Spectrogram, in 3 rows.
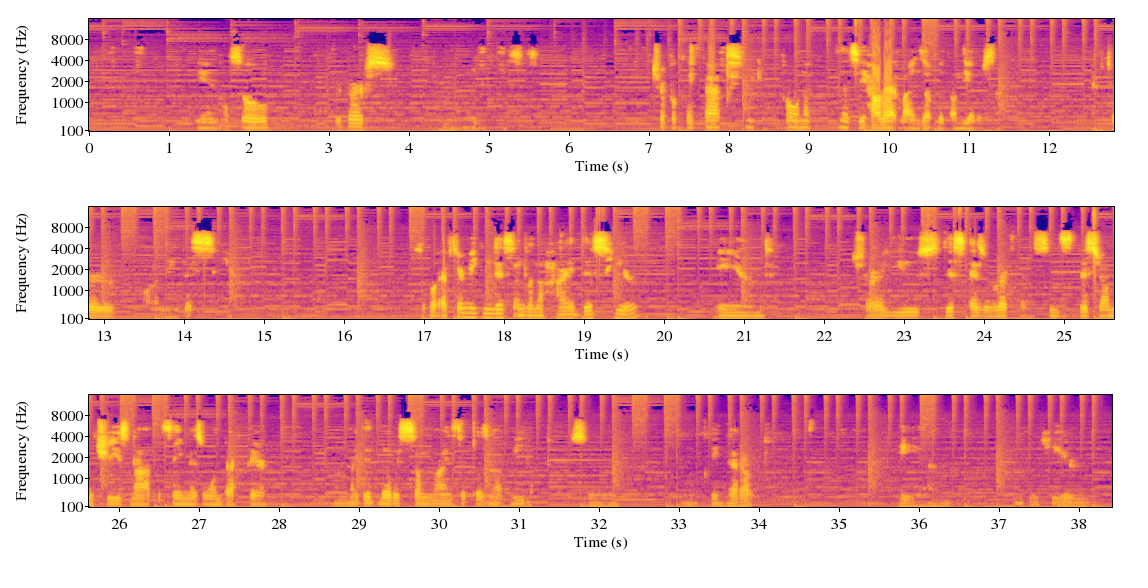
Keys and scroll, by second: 18.8 h, 20.5 l, 22.3 space, 34.6 l.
